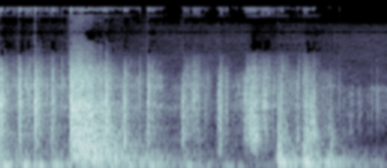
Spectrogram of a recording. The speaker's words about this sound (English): Sam's one clean shot dropped the fleeing Chiano in his tracks.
